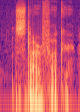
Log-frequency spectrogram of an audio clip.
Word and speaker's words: Starfkr: It's actually like it's spelled Starfkr, but Starfucker.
